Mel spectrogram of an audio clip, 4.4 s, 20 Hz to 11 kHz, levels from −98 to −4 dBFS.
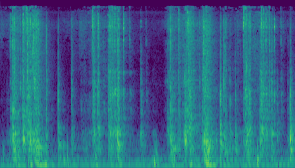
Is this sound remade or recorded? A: recorded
